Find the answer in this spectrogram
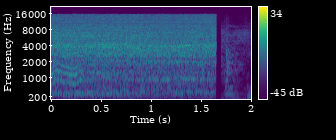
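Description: Countertop blender running steadily, blending a smoothie, then cutting off abruptly shortly before the end.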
